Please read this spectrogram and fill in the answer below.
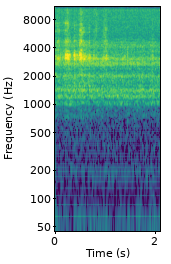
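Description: Room tone: a steady, even hiss with a low hum underneath and no distinct event.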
